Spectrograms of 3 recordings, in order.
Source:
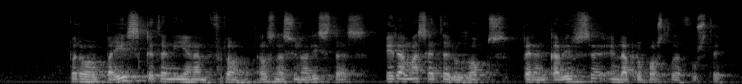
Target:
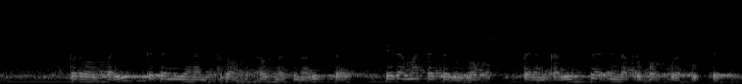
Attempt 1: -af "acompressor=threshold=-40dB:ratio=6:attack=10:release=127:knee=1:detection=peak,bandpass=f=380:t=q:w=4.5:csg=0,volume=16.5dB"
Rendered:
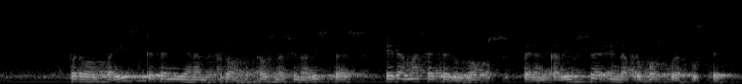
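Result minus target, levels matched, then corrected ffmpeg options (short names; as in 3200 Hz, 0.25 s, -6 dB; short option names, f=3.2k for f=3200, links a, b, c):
compressor: peak gain reduction -9 dB
-af "acompressor=threshold=-51dB:ratio=6:attack=10:release=127:knee=1:detection=peak,bandpass=f=380:t=q:w=4.5:csg=0,volume=16.5dB"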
